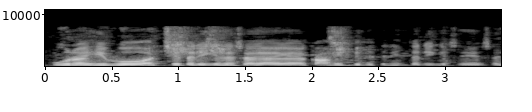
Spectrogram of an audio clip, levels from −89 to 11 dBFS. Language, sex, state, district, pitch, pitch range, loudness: Hindi, male, Uttar Pradesh, Jyotiba Phule Nagar, 150 Hz, 140-155 Hz, -15 LUFS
